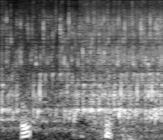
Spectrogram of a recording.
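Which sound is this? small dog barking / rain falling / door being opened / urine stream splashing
urine stream splashing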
